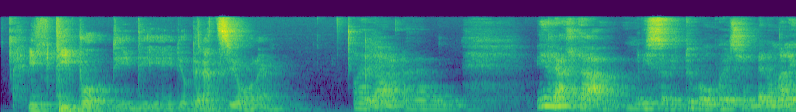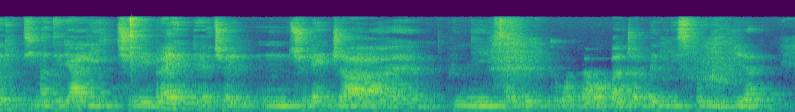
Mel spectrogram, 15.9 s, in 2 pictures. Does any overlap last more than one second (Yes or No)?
No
